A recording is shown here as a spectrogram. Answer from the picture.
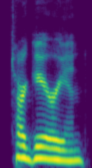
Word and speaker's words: Targaryen: I'll never be able to How do you pronounce this, Kim? Oh, Daenerys. Daenerys. And the last part. Targaryen.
